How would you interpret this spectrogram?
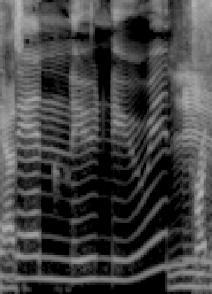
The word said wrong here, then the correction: Van Leeuwen: I don't know how to pronounce his name, but yeah, Troy Van Leeuwen, who played in Failure.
